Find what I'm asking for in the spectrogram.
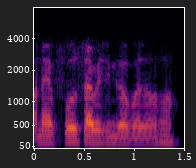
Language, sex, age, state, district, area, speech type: Assamese, male, 18-30, Assam, Dibrugarh, urban, conversation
